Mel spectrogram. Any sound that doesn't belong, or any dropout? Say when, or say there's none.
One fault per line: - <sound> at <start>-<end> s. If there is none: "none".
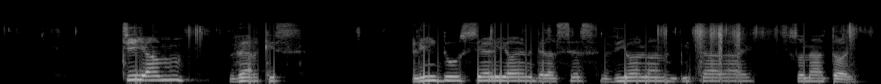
none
